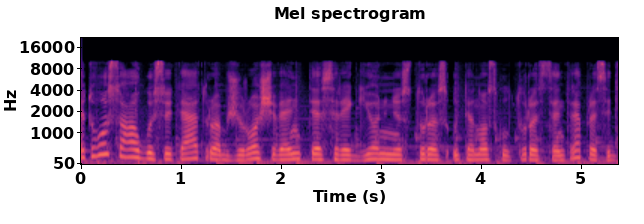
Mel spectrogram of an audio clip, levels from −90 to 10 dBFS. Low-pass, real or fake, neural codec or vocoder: 9.9 kHz; real; none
